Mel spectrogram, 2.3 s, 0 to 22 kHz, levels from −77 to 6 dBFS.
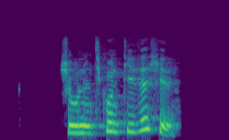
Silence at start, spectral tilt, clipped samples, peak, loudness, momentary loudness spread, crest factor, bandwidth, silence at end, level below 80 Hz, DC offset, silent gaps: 0.6 s; -6 dB/octave; under 0.1%; -2 dBFS; -15 LUFS; 10 LU; 14 dB; 7 kHz; 0.5 s; -62 dBFS; under 0.1%; none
